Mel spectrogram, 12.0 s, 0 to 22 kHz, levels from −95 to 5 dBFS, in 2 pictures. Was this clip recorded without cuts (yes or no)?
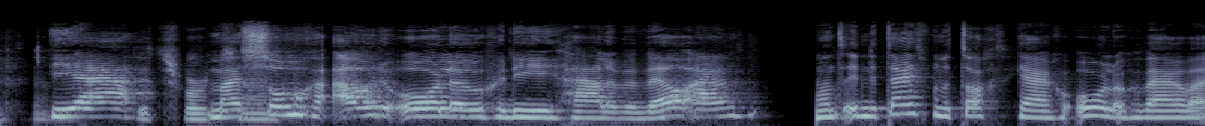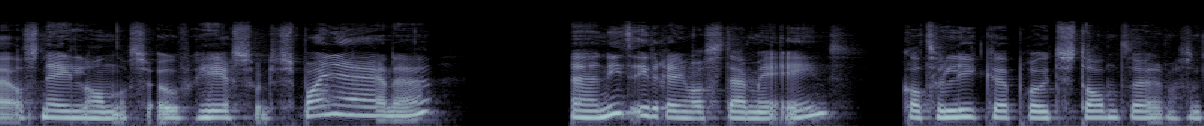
no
